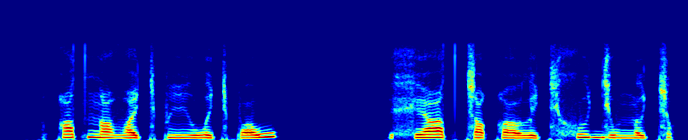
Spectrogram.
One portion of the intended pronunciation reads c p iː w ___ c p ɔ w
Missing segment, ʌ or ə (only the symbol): ʌ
